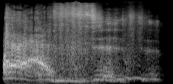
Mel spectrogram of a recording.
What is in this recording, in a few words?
Male Sethrak Death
